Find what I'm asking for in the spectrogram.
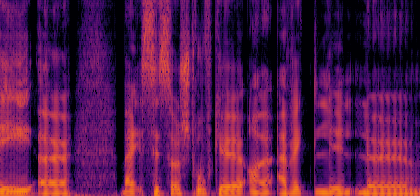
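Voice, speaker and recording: A man with ordinary pitch variation, in a very clean recording with a silent background. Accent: Quebec. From Quebec, Boucherville (Montreal south shore). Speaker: film critic. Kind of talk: interview. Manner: hesitant, many fillers.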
